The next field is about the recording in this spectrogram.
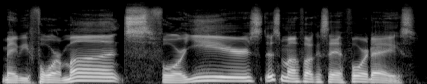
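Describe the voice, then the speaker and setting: A man's voice: medium pitch, sing-song, takes it slowly, a little mellow, smooth, no room sound, clean studio sound. An American man giving casual reaction commentary in colloquial, slangy speech.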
